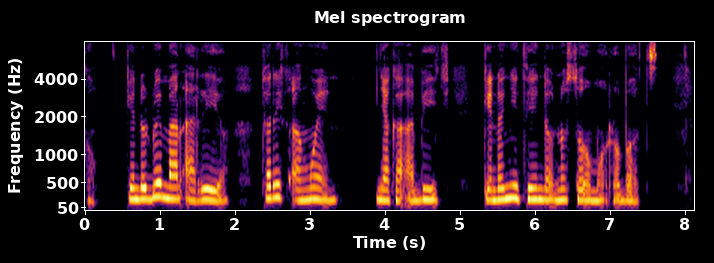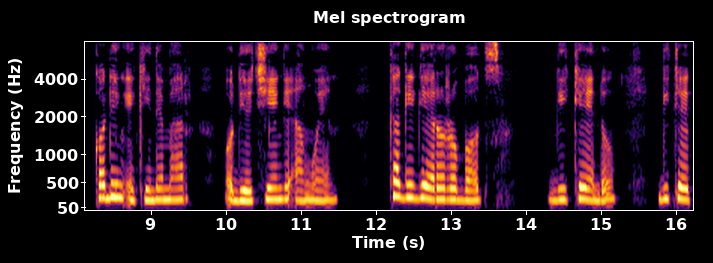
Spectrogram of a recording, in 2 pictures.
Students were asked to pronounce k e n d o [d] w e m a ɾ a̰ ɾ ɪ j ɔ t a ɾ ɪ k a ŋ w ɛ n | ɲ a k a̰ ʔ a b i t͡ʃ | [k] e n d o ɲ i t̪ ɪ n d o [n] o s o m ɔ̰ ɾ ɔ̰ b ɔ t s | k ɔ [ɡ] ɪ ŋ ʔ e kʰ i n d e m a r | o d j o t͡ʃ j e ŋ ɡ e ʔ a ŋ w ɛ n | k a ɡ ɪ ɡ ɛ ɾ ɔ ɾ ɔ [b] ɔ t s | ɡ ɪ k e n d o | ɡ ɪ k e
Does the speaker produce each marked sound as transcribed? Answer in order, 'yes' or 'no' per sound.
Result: yes, yes, yes, no, yes

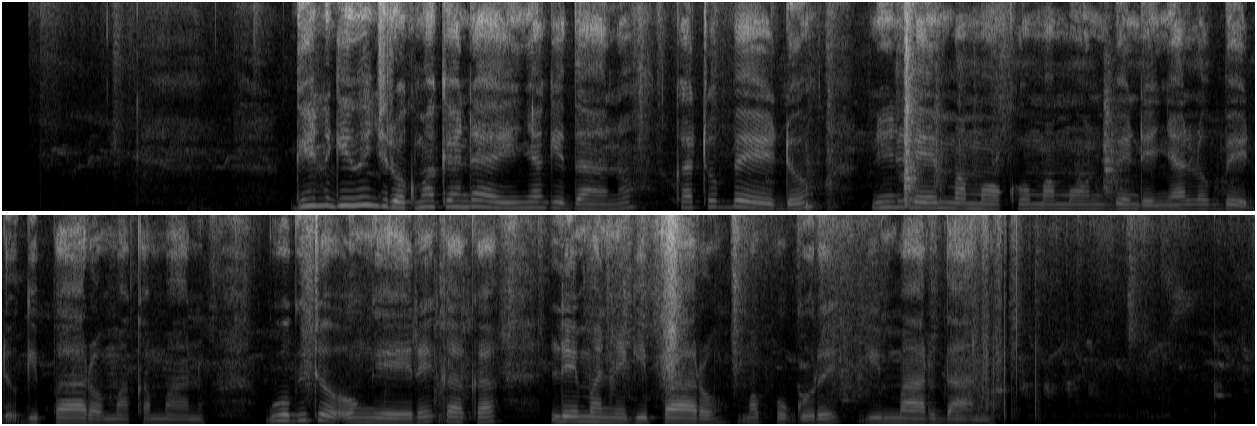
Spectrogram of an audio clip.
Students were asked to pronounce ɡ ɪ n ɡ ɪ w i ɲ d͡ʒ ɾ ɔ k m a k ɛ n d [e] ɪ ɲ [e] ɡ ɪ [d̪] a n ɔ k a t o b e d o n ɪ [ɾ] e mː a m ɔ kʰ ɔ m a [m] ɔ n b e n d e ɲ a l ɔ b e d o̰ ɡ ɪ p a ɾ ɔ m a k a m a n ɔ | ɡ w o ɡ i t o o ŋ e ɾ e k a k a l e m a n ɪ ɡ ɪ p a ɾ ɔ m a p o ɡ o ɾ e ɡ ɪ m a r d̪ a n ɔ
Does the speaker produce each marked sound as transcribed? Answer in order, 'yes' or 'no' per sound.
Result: no, no, yes, no, yes

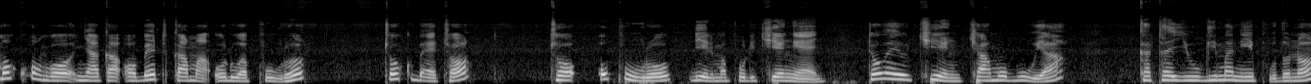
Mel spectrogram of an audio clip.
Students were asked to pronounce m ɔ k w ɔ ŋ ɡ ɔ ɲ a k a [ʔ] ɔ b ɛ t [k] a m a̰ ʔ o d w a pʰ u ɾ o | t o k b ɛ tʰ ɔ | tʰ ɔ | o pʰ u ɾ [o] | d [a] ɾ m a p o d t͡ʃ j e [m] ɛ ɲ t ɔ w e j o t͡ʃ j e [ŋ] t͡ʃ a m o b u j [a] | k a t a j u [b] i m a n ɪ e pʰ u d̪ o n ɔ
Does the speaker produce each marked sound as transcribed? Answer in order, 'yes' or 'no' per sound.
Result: yes, yes, yes, no, no, yes, yes, no

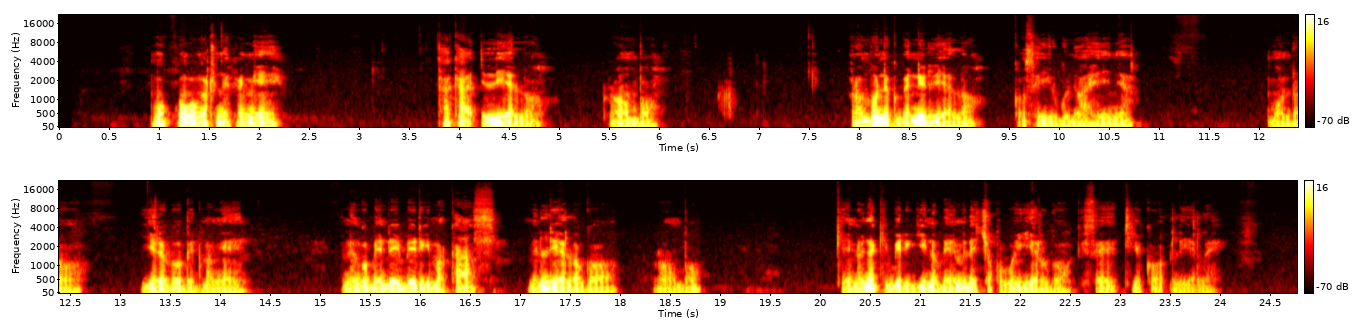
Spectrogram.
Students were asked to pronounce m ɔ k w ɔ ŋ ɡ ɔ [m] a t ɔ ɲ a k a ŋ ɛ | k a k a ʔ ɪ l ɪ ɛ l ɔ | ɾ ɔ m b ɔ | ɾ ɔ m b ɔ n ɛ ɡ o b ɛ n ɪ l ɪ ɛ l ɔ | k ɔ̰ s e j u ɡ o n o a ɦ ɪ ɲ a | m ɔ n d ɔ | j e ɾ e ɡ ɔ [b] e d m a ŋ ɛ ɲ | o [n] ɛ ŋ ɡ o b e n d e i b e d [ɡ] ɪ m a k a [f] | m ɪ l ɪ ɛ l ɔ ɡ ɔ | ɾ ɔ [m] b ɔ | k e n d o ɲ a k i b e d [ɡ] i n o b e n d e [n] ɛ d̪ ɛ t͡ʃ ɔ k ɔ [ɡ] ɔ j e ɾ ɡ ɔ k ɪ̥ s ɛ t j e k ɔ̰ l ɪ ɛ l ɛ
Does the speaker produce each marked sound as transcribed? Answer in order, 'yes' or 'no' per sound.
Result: no, yes, yes, yes, no, yes, yes, no, yes

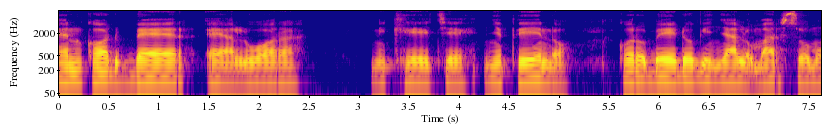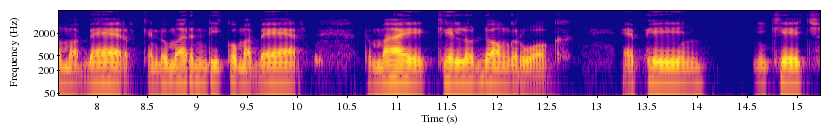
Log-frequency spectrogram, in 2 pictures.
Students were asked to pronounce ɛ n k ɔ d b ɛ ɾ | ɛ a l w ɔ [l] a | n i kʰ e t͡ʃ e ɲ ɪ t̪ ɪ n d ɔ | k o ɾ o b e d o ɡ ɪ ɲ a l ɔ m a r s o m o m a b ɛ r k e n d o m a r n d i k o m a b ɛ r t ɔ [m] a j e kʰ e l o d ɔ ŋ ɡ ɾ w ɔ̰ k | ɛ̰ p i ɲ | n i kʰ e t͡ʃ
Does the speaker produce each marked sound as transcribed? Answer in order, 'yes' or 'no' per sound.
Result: no, yes

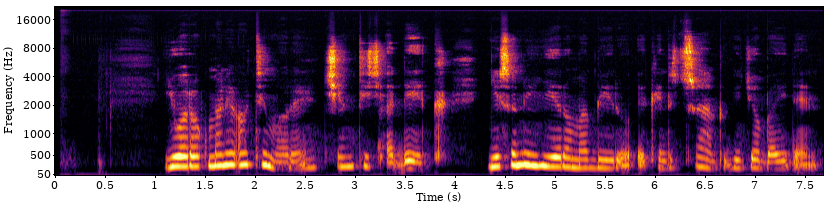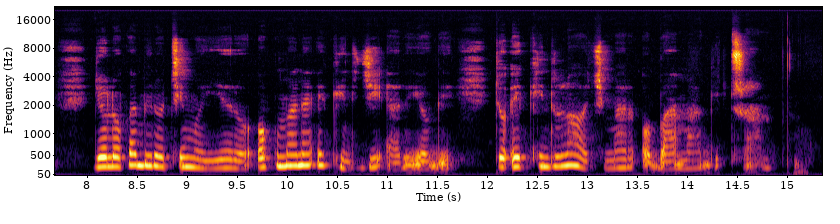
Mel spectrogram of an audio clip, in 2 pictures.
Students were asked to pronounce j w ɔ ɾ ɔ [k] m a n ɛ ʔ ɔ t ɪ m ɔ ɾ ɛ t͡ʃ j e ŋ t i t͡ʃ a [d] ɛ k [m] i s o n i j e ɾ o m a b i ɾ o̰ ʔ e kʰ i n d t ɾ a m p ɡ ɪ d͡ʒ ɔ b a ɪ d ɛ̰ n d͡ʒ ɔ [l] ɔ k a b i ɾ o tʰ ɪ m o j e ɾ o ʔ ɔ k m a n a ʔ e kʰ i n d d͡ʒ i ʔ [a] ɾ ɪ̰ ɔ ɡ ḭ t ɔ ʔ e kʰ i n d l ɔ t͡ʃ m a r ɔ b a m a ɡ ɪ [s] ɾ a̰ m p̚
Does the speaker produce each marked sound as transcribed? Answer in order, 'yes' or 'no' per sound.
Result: yes, yes, no, yes, yes, no

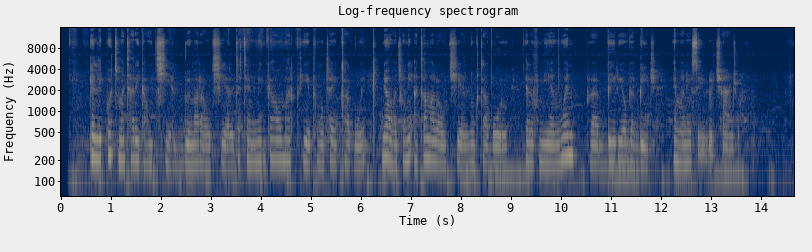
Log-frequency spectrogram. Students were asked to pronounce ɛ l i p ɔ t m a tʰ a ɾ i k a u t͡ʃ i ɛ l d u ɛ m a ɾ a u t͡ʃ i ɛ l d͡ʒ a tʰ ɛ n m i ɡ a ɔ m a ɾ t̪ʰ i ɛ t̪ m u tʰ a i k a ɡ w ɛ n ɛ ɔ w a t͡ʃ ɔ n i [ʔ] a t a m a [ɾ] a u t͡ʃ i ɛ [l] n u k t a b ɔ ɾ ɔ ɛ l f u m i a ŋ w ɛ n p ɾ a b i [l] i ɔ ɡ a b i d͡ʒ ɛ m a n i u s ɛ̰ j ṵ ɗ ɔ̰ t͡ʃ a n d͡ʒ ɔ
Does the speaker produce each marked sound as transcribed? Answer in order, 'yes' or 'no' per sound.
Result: yes, no, yes, no

